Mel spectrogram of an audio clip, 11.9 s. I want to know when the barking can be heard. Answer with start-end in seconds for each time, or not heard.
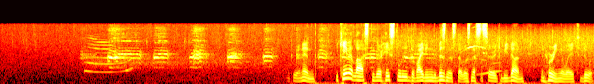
not heard.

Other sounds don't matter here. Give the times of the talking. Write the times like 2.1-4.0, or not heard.
5.8-11.8.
